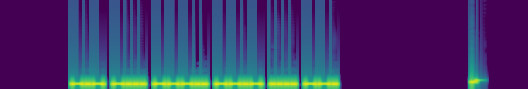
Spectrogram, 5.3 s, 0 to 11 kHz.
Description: Morse code, heard as a keyed tone, about 34 wpm, 700 Hz. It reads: KB8QHG
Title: USA Call Signs Repeated 2x 35wpm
